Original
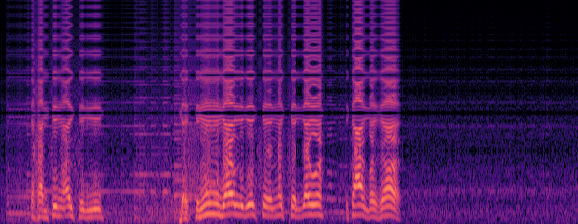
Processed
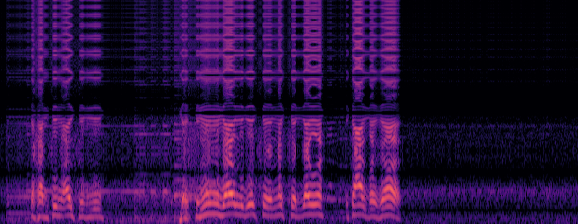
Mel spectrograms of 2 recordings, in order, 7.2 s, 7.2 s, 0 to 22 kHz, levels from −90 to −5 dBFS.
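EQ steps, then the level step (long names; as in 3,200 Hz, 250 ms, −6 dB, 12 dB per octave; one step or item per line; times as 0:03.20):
high-shelf EQ 4,800 Hz +7 dB
phaser with its sweep stopped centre 920 Hz, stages 6
−6.5 dB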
